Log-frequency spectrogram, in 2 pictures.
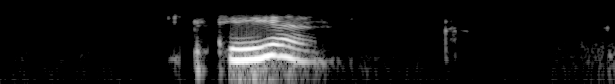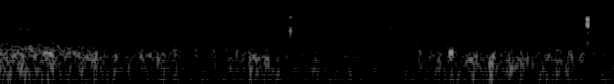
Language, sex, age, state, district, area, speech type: Dogri, female, 45-60, Jammu and Kashmir, Reasi, rural, conversation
